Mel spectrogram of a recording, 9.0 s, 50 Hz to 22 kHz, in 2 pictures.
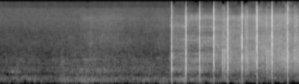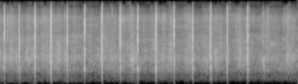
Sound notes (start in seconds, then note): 2.6 claps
